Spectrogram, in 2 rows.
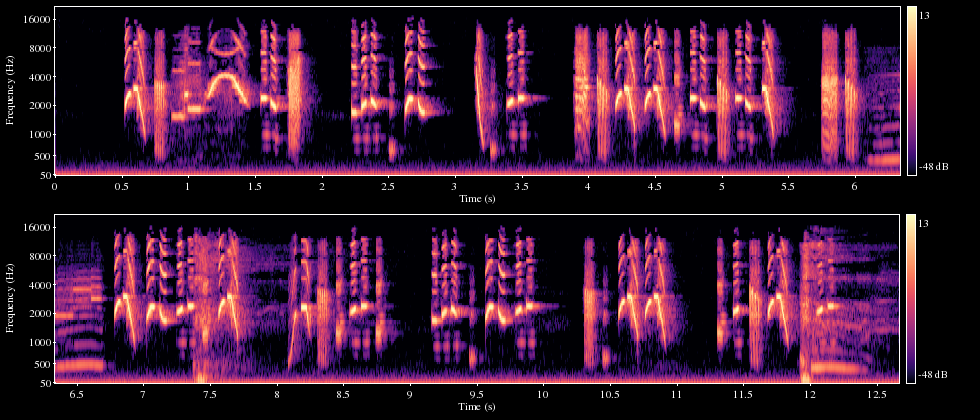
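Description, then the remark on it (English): Rapid bursts of robotic beeps and warbling whistles from the droid R2 chatter in quick, uneven phrases, bright, with a few sliding tones and no talking underneath. “So R two says.”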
